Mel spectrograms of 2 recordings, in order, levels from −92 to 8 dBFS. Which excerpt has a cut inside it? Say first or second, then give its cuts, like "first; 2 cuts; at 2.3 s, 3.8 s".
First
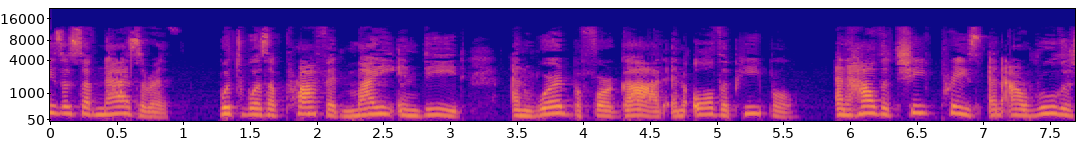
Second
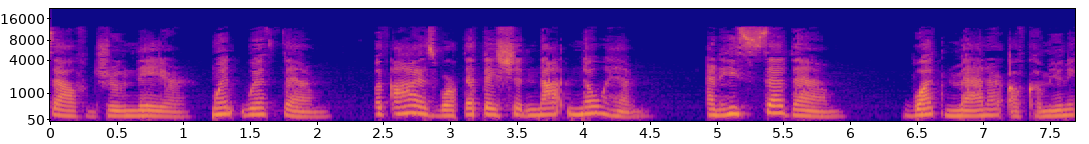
second; 4 cuts; at 1.2 s, 2.5 s, 3.0 s, 5.5 s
